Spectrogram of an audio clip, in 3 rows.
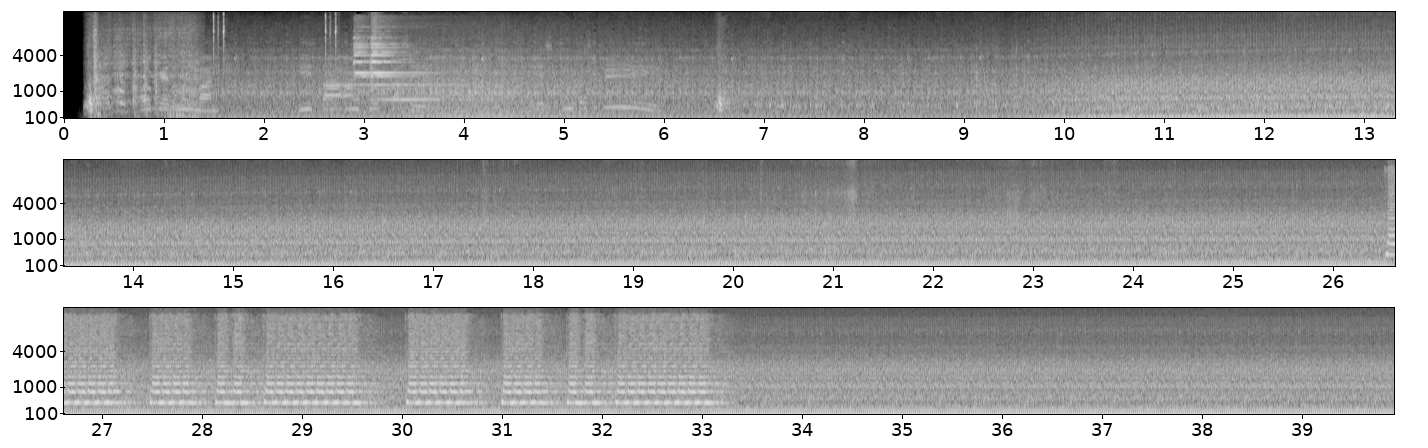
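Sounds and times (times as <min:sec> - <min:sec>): truck engine running: 0:00.3 - 0:39.9
horn honking: 0:02.9 - 0:04.4, 0:26.5 - 0:33.6.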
